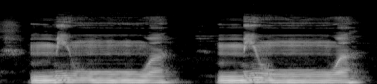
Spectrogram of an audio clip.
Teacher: Min wa becomes waw mushaddada. The first waw, which is sakina, has غنة. The next waw, which is mutharrika, is going to be without غنة. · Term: Idgham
